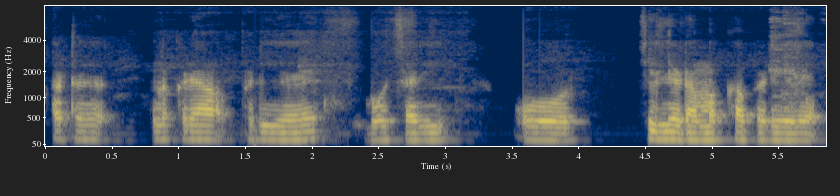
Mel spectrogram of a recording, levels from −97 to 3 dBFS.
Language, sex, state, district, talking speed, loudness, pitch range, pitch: Rajasthani, male, Rajasthan, Nagaur, 110 wpm, -22 LUFS, 110-115 Hz, 110 Hz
